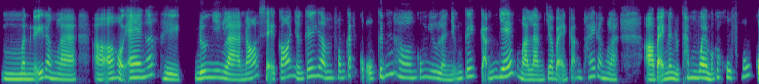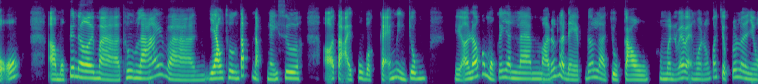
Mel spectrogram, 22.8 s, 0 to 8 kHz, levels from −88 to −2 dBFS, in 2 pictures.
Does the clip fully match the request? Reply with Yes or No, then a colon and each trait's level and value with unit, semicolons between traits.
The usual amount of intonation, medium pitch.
No: average, 5.0 semitones; high, 215 Hz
